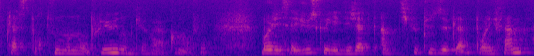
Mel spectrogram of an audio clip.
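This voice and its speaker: A woman's very fast, fairly low-pitched speech with fairly even intonation, amid audible room echo and noticeable background noise. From Haute-Savoie, France. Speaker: mountaineer and mountain guide, author. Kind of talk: casual interview at a book talk. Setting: live event with audience.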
